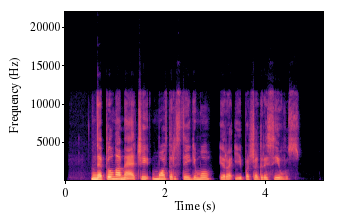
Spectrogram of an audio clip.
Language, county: Lithuanian, Šiauliai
